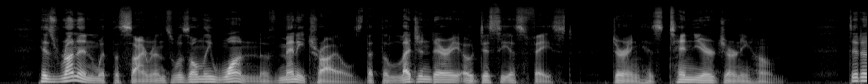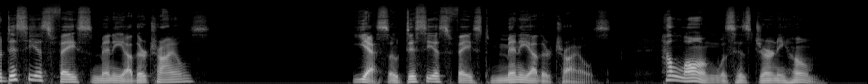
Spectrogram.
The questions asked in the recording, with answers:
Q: How long was his journey home?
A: His journey home was 10 years.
